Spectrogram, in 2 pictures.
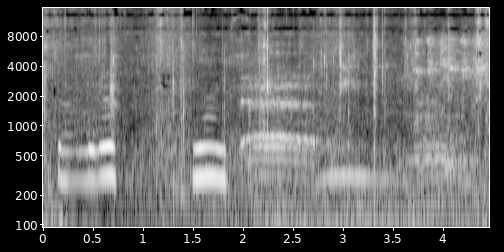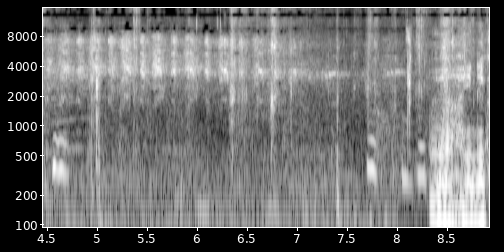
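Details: Sheep kept in a family garden near village houses, bleating in short, quavering, mid-pitched calls, about four within the first few seconds, mixed with a person talking, background music and a final loud rustle.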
